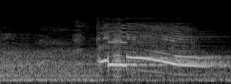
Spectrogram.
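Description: A young woman cries out in anguish.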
